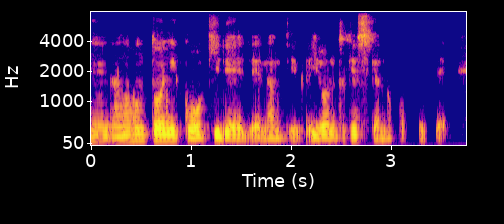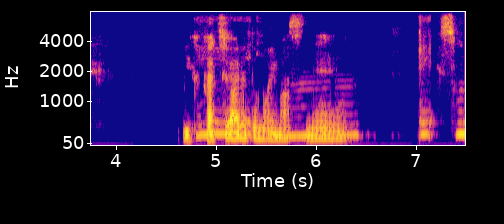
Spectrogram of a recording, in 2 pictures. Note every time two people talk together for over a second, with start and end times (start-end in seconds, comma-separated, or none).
4.8-6.3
